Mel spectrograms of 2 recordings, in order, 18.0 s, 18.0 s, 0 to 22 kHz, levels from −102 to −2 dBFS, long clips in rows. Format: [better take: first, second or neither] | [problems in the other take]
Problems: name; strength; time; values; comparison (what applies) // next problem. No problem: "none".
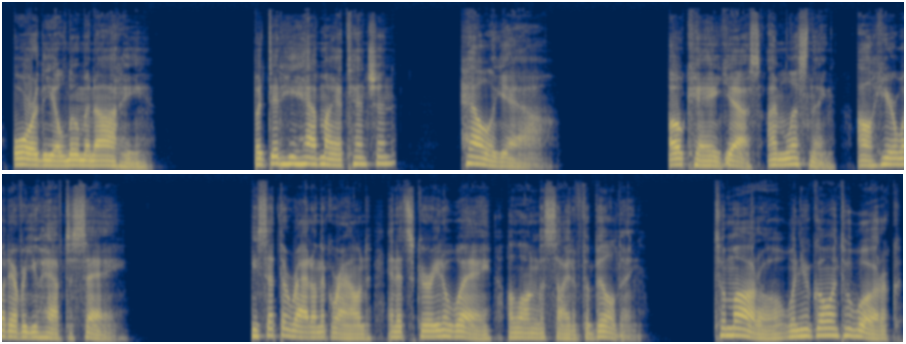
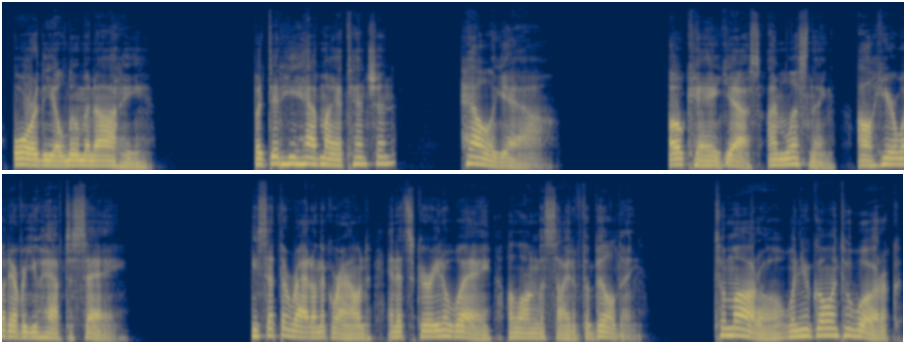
first | muffled; slightly; fading above 3.5 kHz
